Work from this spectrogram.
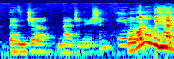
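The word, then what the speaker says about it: Benjamagination: Think of the first part of the name Benjamin, Benja. Yeah, and Benja. The last part of the word imagination, imagination. So Benja, imagination.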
